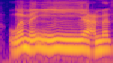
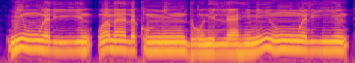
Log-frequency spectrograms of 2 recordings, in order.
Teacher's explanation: on prolonge deux harakat, deux temps. Et le son sort du nez. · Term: nasalisation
